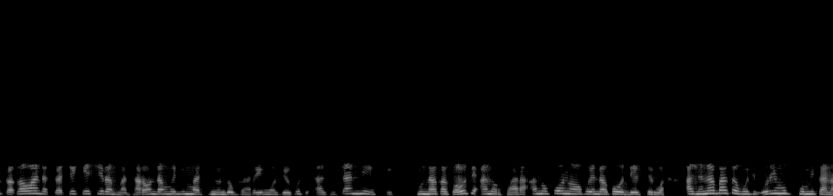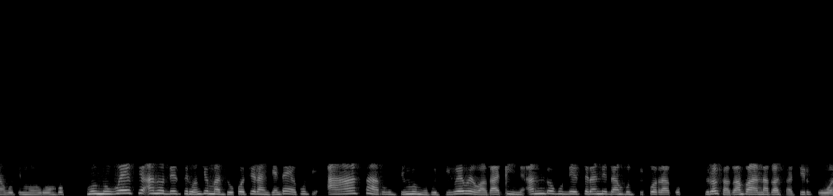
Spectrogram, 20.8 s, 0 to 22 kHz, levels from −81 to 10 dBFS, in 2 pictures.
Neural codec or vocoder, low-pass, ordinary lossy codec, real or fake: codec, 16 kHz, 2 kbps, FunCodec, trained on Chinese and English, 25 frames a second; 3.6 kHz; MP3, 24 kbps; fake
